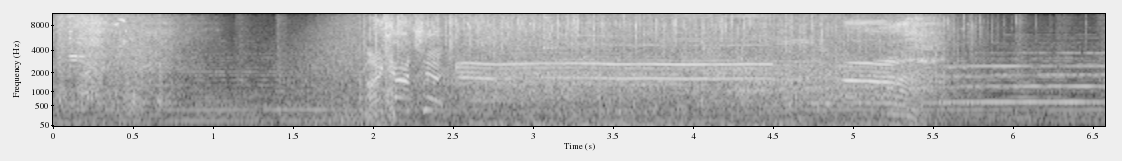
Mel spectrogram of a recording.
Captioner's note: groaning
